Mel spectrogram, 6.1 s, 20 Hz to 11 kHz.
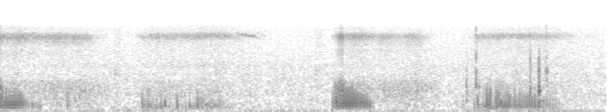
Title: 8 months old baby snoring.AVI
